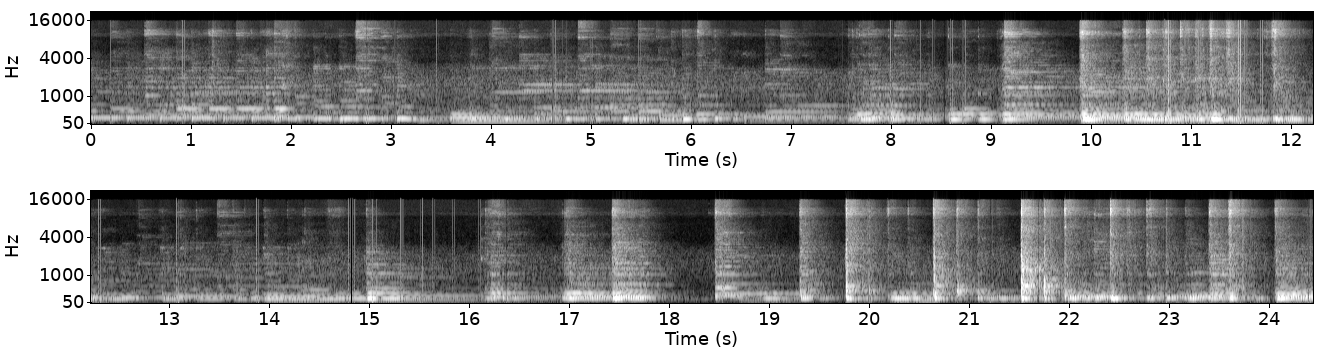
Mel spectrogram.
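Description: Solo acoustic guitar: picked chords and single notes, turning to hard, rapid strumming with sharp strokes in the last few seconds.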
